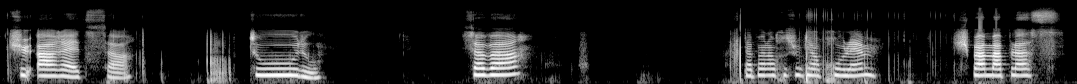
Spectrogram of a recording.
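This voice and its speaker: A woman's voice: high-pitched, fairly even intonation, takes it slowly, pauses often, slight background noise. A young woman commenting on a horse-riding game while coaxing and calling her horse. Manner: soothing horse-talk, swinging to panicked shouting. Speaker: Roblox horse-riding roleplay streamer. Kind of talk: casual gameplay commentary talking to her virtual horse.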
